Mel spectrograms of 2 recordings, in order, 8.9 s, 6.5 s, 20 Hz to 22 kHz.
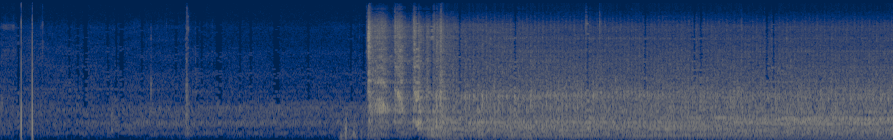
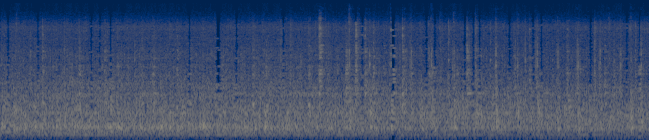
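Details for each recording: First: Kubota tractor driving an Allis Chalmers sickle mower converted to 3-point hitch, first run: clicks, then steady mid-pitched run with faint uneven shake, seat bouncing. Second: Allis Chalmers sickle mower converted to 3-point hitch on a Kubota tractor, engaged lowered in working position: fast, even cutter bar clatter with no knocks or binding; noisiest part is the PTO guard. Normal running.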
